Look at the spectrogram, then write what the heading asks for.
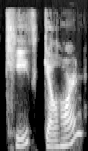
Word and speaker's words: Keith Gelhorn: with the Canadian coach group and this is Keith Gellhorn and did I pronounce that right Keith you totally did okay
